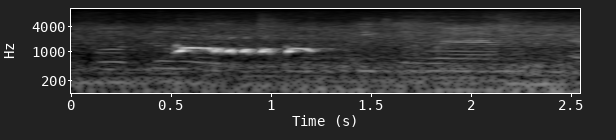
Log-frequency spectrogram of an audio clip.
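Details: Local wild zebra dove from Tuban, East Java, in a dueling bout: a single loud phrase of quick stuttered cooing pulses, followed by quieter background hum.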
